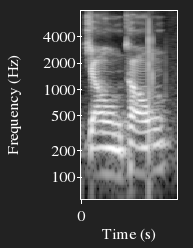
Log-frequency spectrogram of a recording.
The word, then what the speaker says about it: John Tom: Uh they were southern from Mississippi, so they pronounced it Joan Tone.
